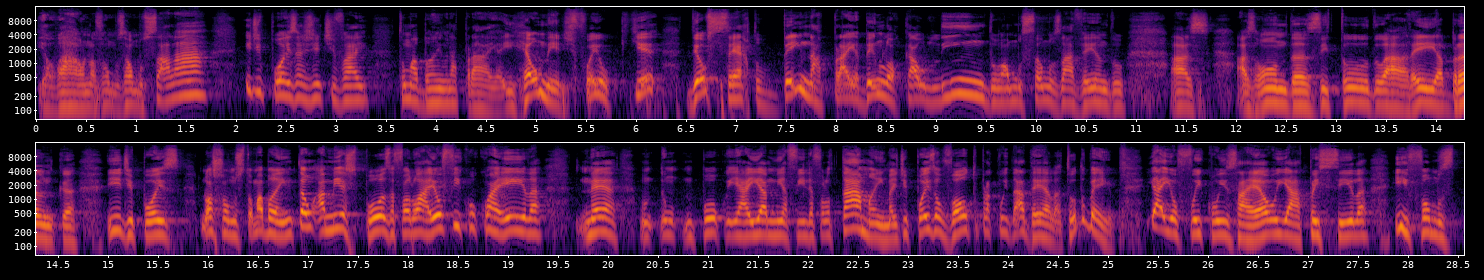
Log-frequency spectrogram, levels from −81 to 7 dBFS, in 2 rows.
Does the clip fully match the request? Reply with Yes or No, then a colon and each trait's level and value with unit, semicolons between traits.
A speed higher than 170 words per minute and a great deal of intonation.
Yes: fast, 185 wpm; wide, 5.7 semitones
